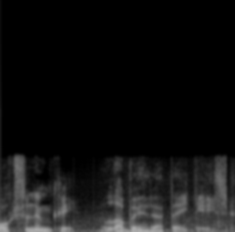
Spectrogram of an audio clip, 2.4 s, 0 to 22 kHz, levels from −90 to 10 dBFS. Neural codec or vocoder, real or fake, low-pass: codec, 16 kHz, 2 kbps, X-Codec, HuBERT features, trained on balanced general audio; fake; 7.2 kHz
